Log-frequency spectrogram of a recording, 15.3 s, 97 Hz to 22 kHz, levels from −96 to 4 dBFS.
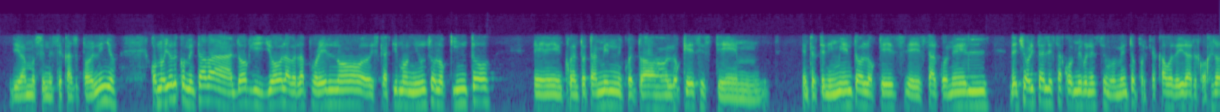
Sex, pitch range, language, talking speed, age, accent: male, 120-155 Hz, Spanish, 235 wpm, 50-69, Mexican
